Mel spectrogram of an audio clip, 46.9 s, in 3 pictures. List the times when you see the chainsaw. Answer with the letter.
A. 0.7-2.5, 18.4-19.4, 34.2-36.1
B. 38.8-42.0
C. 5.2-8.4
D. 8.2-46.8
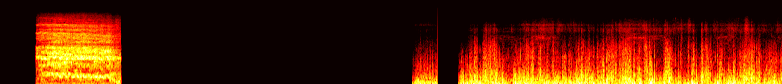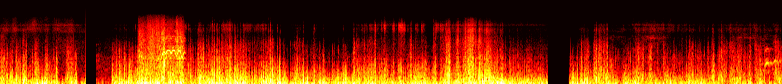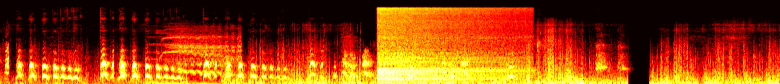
B.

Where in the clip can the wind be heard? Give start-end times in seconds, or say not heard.
8.2-46.8.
